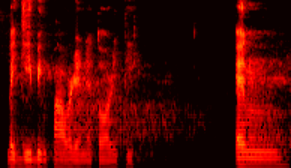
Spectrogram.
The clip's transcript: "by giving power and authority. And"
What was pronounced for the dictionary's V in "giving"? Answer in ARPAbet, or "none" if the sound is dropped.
B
